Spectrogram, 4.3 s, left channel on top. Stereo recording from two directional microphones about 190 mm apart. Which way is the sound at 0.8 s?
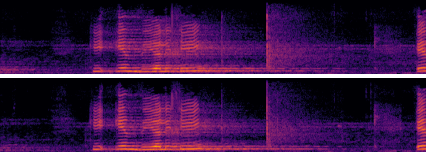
45° right (ahead or behind).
